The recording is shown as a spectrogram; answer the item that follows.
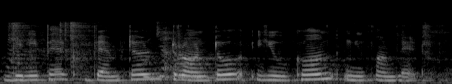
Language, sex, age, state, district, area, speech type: Punjabi, female, 18-30, Punjab, Fatehgarh Sahib, rural, spontaneous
